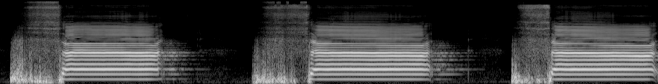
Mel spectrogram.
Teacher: دانتوں سے زبان کی نوک باہر نکالیں گے اور سیٹی کی آواز نہیں آنی چاہیے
